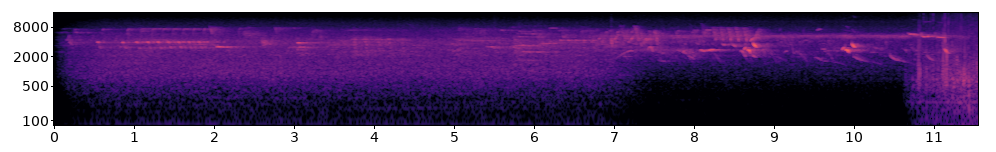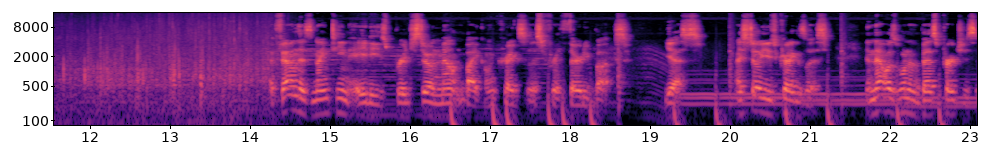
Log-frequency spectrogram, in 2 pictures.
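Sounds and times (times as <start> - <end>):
faint outdoor hiss: 0.1 - 8.4, 9.1 - 23.0
broad rushing noise: 10.8 - 14.6.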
